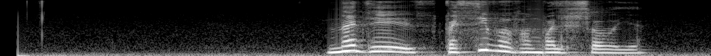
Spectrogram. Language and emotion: Russian, positive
